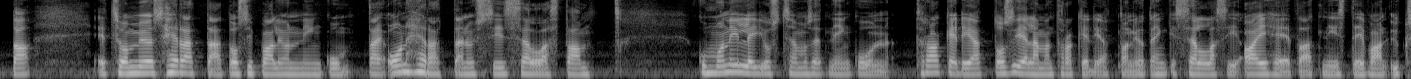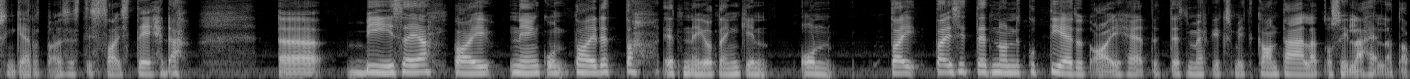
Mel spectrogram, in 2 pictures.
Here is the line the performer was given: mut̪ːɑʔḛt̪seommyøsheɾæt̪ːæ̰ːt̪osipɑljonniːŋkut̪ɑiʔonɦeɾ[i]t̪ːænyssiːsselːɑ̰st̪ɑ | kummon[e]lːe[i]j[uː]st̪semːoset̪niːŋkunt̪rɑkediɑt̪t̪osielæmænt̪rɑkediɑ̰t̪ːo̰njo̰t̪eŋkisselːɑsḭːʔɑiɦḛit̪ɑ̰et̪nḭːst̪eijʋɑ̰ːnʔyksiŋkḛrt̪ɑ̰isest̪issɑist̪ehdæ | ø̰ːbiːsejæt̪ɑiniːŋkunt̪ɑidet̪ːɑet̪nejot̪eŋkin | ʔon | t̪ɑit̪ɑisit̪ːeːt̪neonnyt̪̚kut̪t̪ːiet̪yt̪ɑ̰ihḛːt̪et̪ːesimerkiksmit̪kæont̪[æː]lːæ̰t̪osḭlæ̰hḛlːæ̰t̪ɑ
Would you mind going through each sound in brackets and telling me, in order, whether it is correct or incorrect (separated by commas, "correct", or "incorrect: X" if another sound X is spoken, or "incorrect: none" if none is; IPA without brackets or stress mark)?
incorrect: æ, incorrect: i, incorrect: j, incorrect: u, correct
